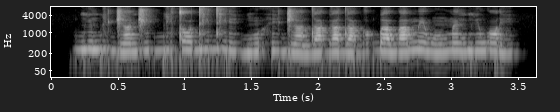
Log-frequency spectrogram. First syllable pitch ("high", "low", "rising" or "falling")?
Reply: high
